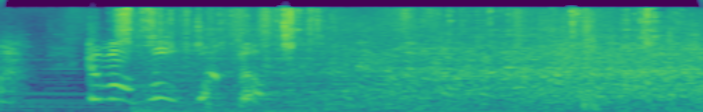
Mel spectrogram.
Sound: laughing

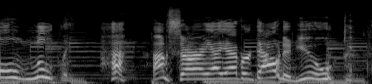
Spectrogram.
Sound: chuckles

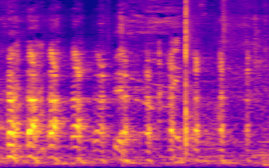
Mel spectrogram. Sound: group laughing

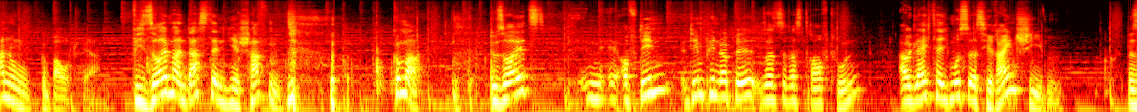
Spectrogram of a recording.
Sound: chuckels

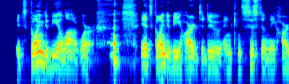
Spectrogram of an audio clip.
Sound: laugh

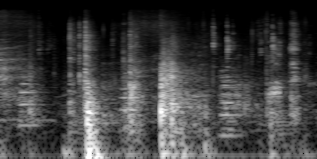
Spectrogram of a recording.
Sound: chair clatters

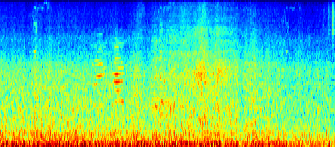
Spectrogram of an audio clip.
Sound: kids chattering

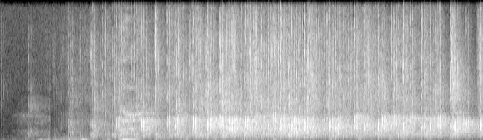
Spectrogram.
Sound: audience clapping

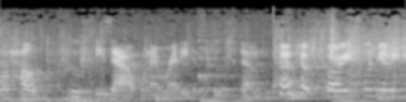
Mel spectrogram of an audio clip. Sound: laughing

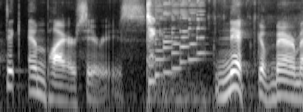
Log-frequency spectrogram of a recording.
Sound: player buzzer

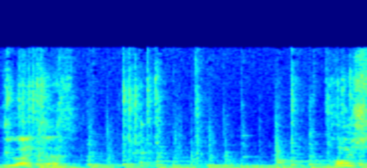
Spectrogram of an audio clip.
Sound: crank turns

